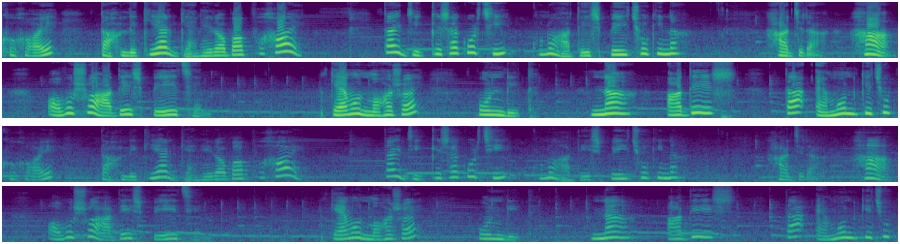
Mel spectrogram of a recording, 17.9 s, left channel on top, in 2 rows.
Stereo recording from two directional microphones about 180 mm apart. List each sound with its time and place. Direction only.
0.0 s speech: 45° left (ahead or behind)
12.2 s speech: 45° left (ahead or behind)
14.9 s a sound: 50° left (ahead or behind)
16.0 s speech: 20° left (ahead or behind)
16.7 s a woman's voice: 50° left (ahead or behind)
